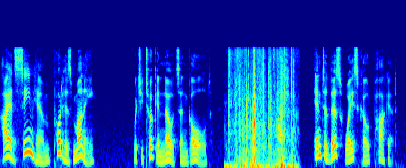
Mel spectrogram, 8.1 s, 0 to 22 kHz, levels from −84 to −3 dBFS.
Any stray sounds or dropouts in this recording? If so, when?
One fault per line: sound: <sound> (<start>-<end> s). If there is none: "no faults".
sound: tap (4.5-6.0 s)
